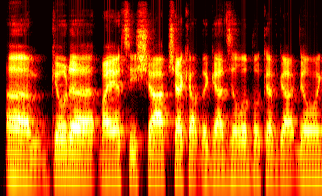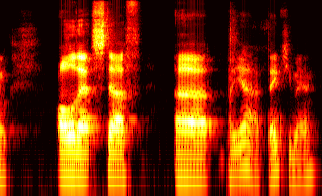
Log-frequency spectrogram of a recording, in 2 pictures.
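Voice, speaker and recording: A man's voice: mid-range voice, level tone, moderate pace, fairly bright tone. A man hosting a podcast in casual chat, laughing often and swearing freely. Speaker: podcast host.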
